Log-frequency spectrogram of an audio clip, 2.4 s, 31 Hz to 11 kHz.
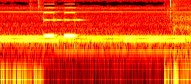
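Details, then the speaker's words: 1988 Compaq DeskPro 386s with Conner type 43 40MB hard drive at power-on: steady high tone with short repeating beeps and no seek chatter; drive not spinning up and not detected, cause unknown. "you can hear that it's not really actually starting up as it should be it doesn't perform a seek it's just this you know repetitive tone that you hear indicating that something is definitely up here"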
